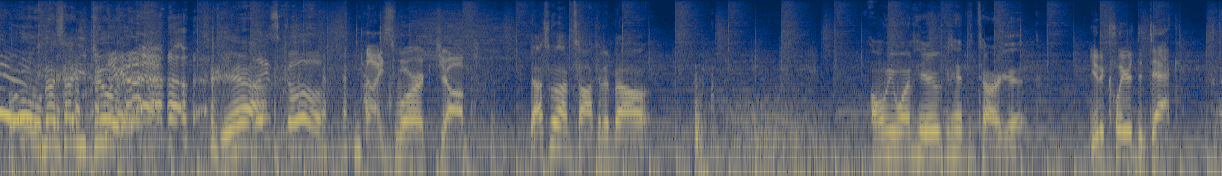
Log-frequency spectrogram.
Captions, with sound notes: - Whoa, that's how you do it. - That's cool. - Nice work Chum. - That's what I'm talking about. (loud thump) Only one here who can hit the target. - You'd clear the deck.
